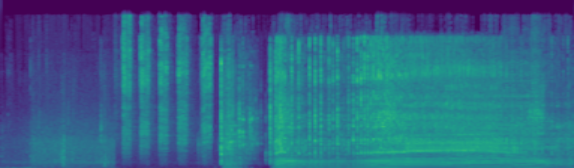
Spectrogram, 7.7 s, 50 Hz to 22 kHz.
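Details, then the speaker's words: Stihl string trimmer found at the dump runs only on ether down the throat: after handling knocks it catches, revs up and sags within seconds. It has spark, so owner suspects an air leak (sucking air); a replacement carb is planned. "Can't believe it just started 2 poles. Well, that was ether right down the throat, but that means it's getting sparks, so that tells me the real problem with this was that it was sucking air."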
